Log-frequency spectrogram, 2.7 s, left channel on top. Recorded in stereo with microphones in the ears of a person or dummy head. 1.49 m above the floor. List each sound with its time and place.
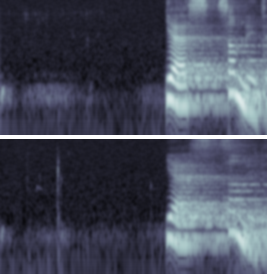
1.7 s a woman speaking: 60° left (ahead or behind), 0.5 m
